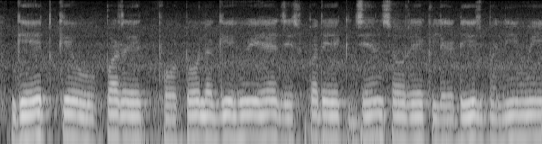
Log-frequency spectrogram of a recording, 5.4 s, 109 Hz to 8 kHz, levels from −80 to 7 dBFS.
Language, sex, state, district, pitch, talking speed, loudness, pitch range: Hindi, male, Uttar Pradesh, Lucknow, 125 Hz, 190 wpm, -16 LUFS, 120-130 Hz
